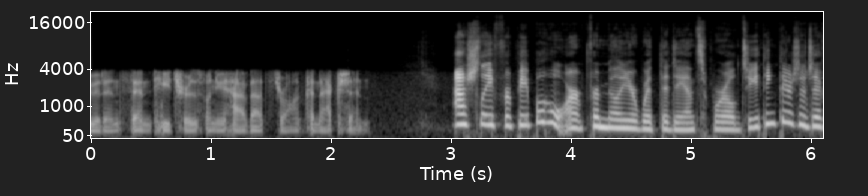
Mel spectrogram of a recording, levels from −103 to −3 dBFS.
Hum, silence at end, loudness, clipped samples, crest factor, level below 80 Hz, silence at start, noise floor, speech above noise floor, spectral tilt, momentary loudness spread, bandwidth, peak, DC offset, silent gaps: none; 0 s; -28 LUFS; under 0.1%; 26 dB; -70 dBFS; 0 s; -70 dBFS; 40 dB; -4 dB/octave; 18 LU; 14.5 kHz; -4 dBFS; under 0.1%; none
